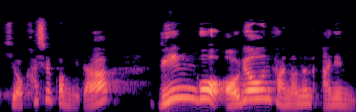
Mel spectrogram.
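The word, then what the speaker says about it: りんご: 분들 과일을 함께 체크를 했었던것 또 기억하실 겁니다 링고 어려운 단어는 아닌 데 그쳐 사고 알아냈고 요자 발음이 조금 조심을 해야 하는 부분이 있죠 링고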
